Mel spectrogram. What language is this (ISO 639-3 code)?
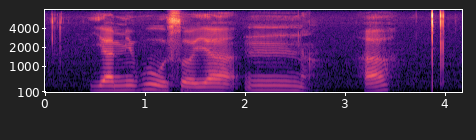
ven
